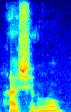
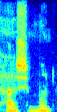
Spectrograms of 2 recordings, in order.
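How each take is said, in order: First: Hashim who said as one name, "Hashimu"; ending in plain -u. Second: Hashimun with an n closing the name; wrong -un ending. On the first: Teacher models calling Hashim, ending in -u. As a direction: end Hashim on an "oo" sound, no n. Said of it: "we don't say Hashimun". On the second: Teacher shows learners what not to say, ending in -un. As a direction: add nunation, "Hashim-un". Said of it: "because of the ya". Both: Shown as a demonstration.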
